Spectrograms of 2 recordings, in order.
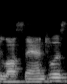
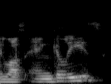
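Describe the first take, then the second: First: The G in Angeles is soft. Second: The G in Angeles is hard. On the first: This is the usual modern way. "don't say Los Angeles" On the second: This is how upper-class old timers said it. "They'll harden that G"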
